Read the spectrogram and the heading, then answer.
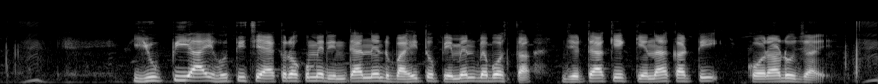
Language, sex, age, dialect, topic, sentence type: Bengali, male, 18-24, Western, banking, statement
